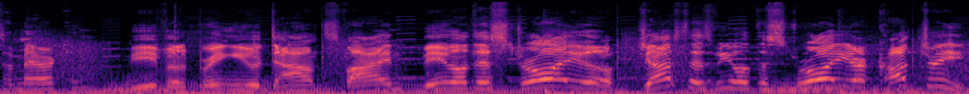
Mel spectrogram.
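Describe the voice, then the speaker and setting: A man's voice: very high voice, heavily acted. A man playing a ranting, vengeful Nazi general in a motion comic, with a bombastic, menacing delivery. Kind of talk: motion comic villain voice acting. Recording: loud music behind.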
